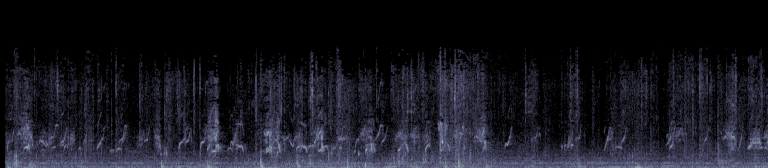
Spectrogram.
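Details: Newly arrived young helmeted guineafowl keets, kept with Rouen ducklings in an enclosure and using a waterer minutes after arrival, give a steady chorus of high, thin peeps and chirps.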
